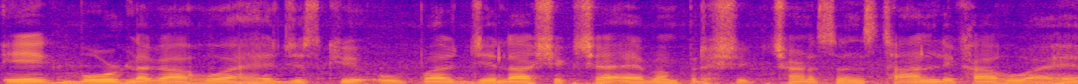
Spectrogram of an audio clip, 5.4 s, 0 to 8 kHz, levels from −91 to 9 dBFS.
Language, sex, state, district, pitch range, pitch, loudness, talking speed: Hindi, male, Uttar Pradesh, Lalitpur, 125-150 Hz, 135 Hz, -16 LUFS, 165 wpm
